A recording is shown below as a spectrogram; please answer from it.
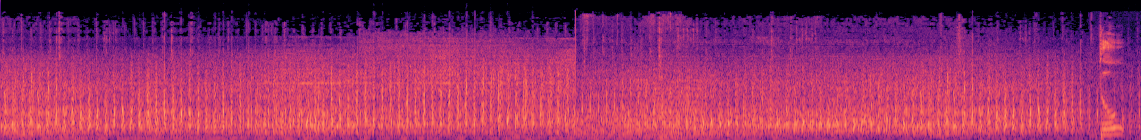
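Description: Chinook helicopters roar loudly and continuously nearby in the sky over Britain, their rotors thumping in a rapid, even chop for the whole stretch.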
